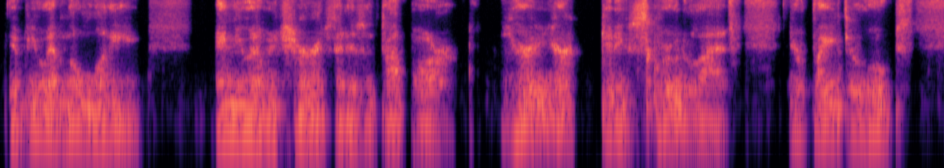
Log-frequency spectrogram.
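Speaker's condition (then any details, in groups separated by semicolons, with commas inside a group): Head and neck cancer; voice lost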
